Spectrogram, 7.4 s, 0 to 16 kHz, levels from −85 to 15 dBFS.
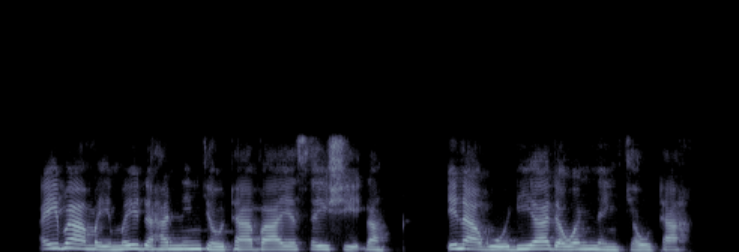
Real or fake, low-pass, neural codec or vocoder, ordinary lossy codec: fake; 7.2 kHz; codec, 16 kHz, 8 kbps, FunCodec, trained on Chinese and English, 25 frames a second; none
